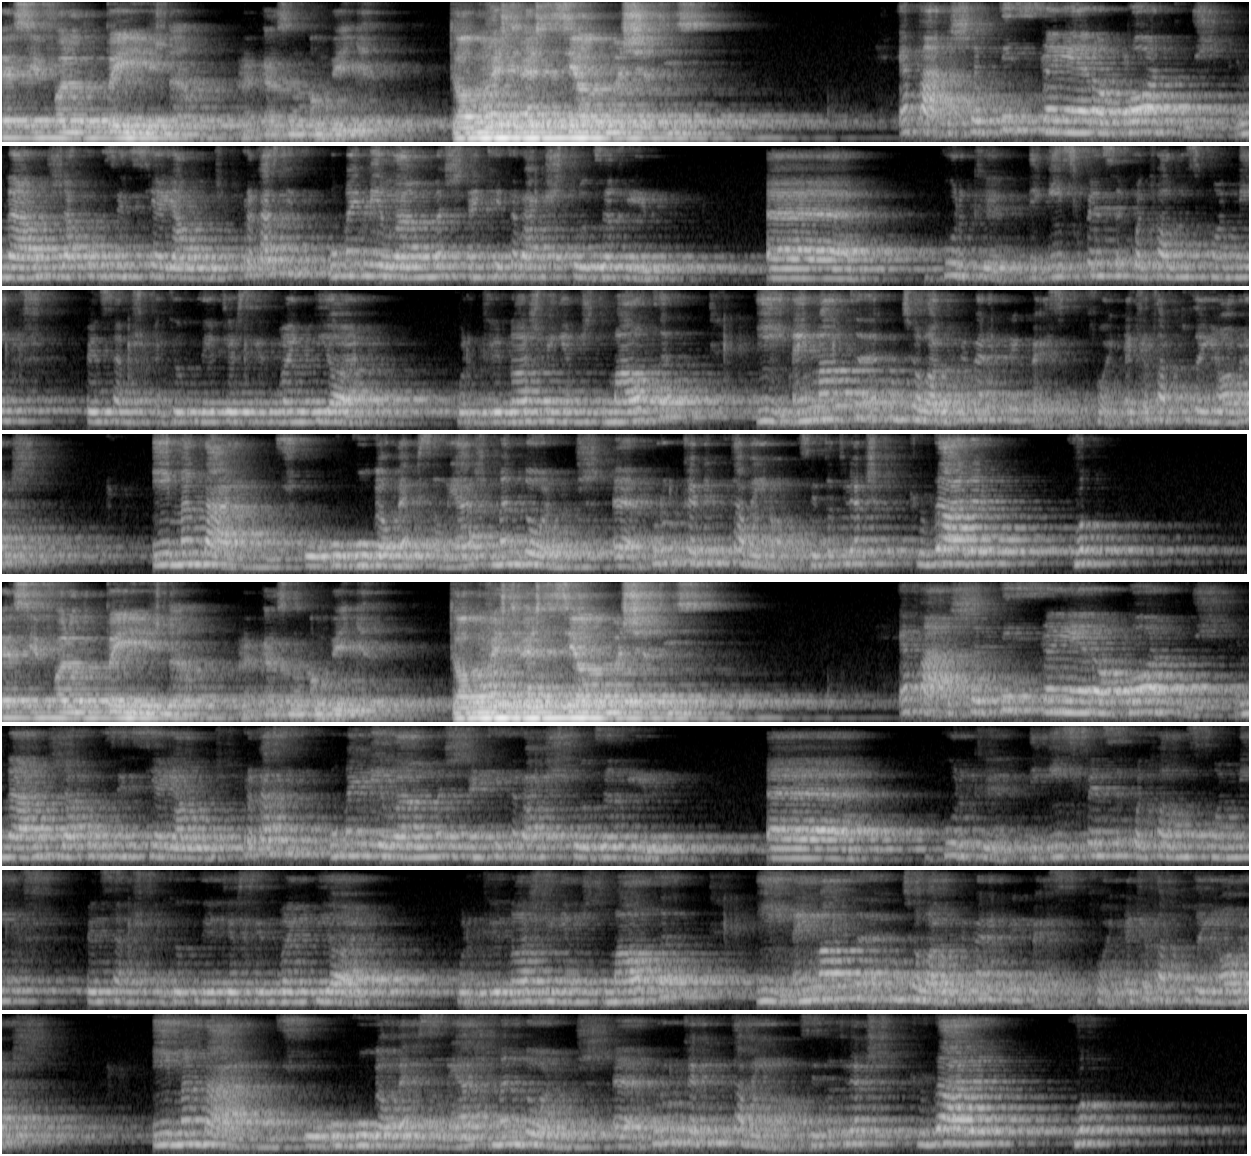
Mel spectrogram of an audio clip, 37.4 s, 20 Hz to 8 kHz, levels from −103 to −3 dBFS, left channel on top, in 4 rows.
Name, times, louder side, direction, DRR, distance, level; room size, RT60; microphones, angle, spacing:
voice 1, 0.0-1.5 1.8-2.8 3.4-5.3, left 1 dB, ahead, -5 dB, 2.1 m, -22 dB
voice 2, 3.5-4.2 6.7-14.3 15.1-15.8 16.4-19.0 19.3-21.5 22.1-23.8 24.4-26.6 26.9-28.3 29.2-34.6 34.9-35.5 36.1-36.2, left 2 dB, 40° left, 0 dB, 3.1 m, -34 dB
18.5 x 18.0 x 2.6 m, 2.3 s
head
